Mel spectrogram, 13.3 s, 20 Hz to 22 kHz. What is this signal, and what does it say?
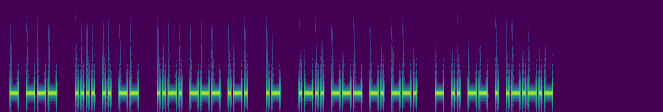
Morse code, heard as a keyed tone, about 22 wpm, 700 Hz. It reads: TO HIM FOR A LONG TIME.
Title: Sentences from Top 1600 Words 22wpm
